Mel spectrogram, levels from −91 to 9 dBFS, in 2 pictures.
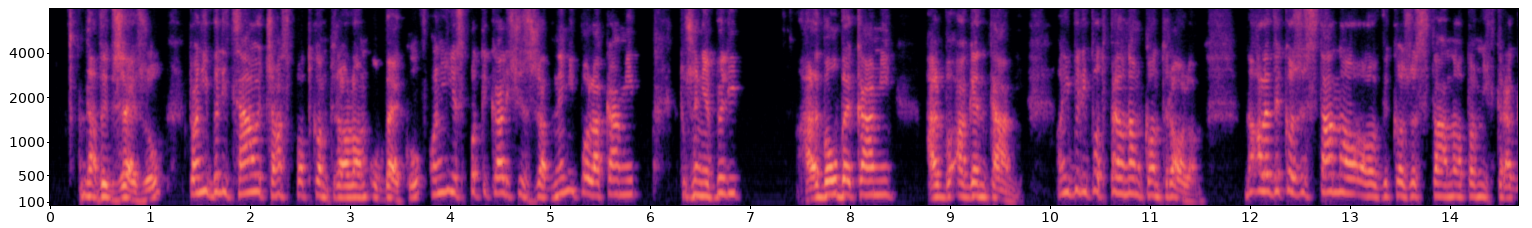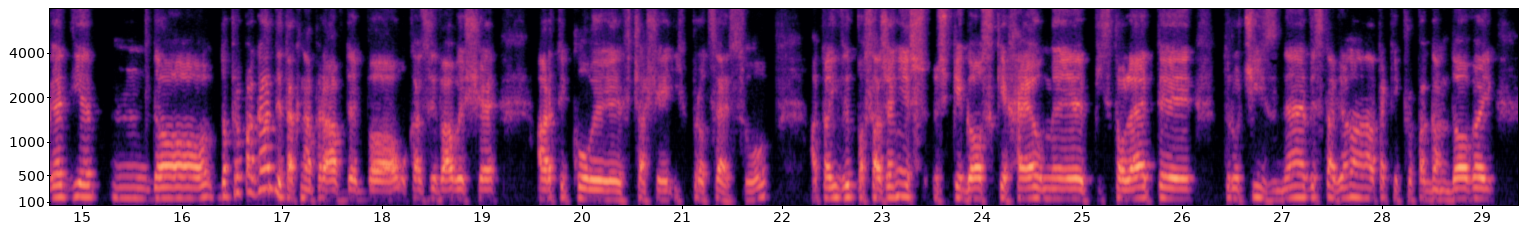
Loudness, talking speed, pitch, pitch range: -18 LUFS, 125 wpm, 195 Hz, 160-230 Hz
